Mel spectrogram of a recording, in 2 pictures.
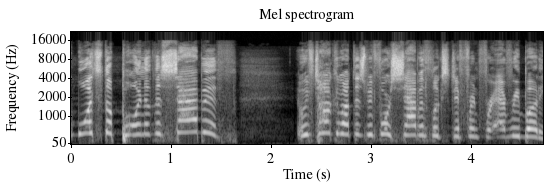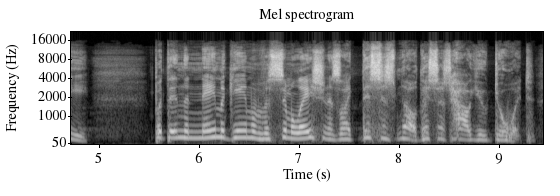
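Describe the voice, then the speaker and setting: A pastor in his thirties preaches into a handheld mic with a high, bright-sitting voice. He jokes animatedly, then sinks into soft, earnest passages. The sound is dry and close, with little room echo. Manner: animated, jokey, shifts to soft earnest tones. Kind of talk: sermon. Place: church stage, indoors.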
